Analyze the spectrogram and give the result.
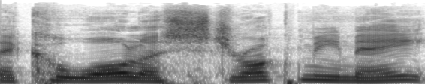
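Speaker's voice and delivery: poor put-on Australian accent. Trying out accents while the other speaker criticizes them, bad Australian accent.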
